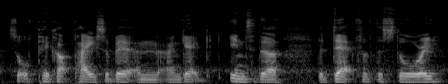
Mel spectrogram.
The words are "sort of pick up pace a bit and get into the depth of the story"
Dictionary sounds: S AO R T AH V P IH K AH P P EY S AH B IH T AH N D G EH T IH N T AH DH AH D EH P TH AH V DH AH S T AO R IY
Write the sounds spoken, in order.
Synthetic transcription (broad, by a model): S AO T AH V P IH K AH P P EY S AH B IH T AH N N G EH T IH N T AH DH AH D EH P TH AH V DH AH S T AO R IY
